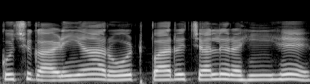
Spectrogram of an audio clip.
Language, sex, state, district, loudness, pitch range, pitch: Hindi, female, Madhya Pradesh, Bhopal, -10 LUFS, 210-235 Hz, 220 Hz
